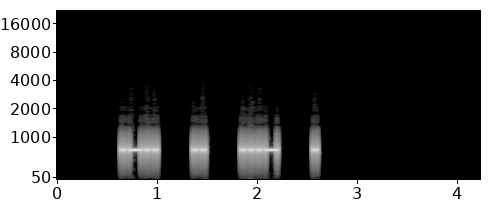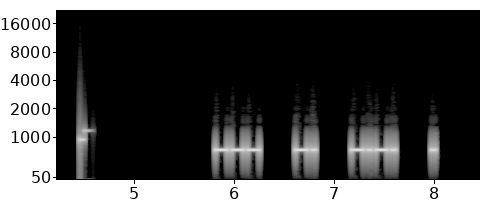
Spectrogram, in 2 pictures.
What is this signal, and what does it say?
Morse code, heard as a keyed tone, about 29 wpm, spaced as for 17 wpm, 690 Hz. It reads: LIVE ONCE
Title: 3x Character Spacing - Top 300 Words - 30wpm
